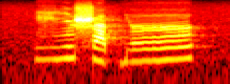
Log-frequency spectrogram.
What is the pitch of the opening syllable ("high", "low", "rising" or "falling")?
rising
